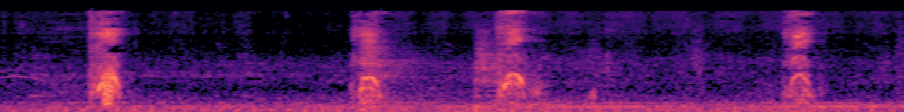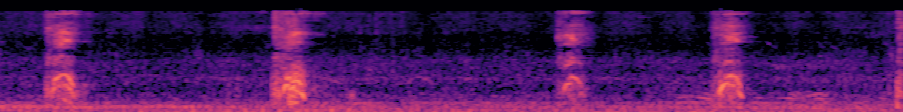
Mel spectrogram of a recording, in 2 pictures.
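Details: Stroked stray cat coughing in uneven fits: short, explosive rasping hacks separated by one to two second gaps, some louder than others, over a quiet background murmur.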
